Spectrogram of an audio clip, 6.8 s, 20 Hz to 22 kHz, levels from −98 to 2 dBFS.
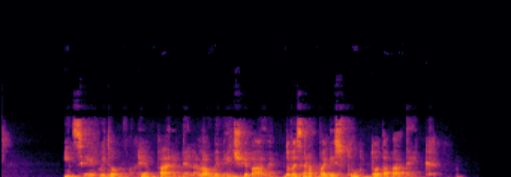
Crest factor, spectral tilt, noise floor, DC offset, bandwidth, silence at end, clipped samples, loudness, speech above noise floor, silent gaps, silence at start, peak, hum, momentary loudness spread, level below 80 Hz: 20 dB; -5 dB/octave; -77 dBFS; under 0.1%; 7.8 kHz; 0.7 s; under 0.1%; -26 LUFS; 51 dB; none; 0.05 s; -8 dBFS; none; 8 LU; -68 dBFS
